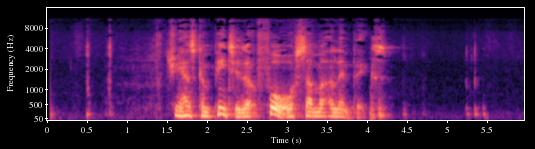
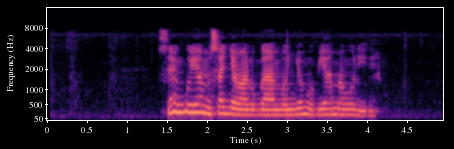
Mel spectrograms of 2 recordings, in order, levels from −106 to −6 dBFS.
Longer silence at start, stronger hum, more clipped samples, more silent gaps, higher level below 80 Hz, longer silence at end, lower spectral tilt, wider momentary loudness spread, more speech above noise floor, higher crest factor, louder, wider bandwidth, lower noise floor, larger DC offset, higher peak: second, 0.5 s vs 1.4 s; neither; neither; neither; first, -54 dBFS vs -74 dBFS; second, 0.6 s vs 0.8 s; about the same, -6 dB/octave vs -5 dB/octave; first, 18 LU vs 11 LU; first, 51 dB vs 45 dB; about the same, 20 dB vs 16 dB; first, -19 LUFS vs -34 LUFS; first, 11.5 kHz vs 8 kHz; second, -70 dBFS vs -78 dBFS; neither; first, -2 dBFS vs -18 dBFS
